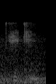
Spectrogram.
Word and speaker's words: QUI: QUI と書いてキキっていうバンドの伊原田っていうやつとのやり取りです。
